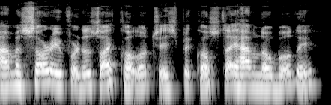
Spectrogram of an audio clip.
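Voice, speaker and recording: This woman has a Norwegian accent. Her pace is moderate. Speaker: physiotherapist. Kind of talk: interview answer. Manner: hesitant.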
